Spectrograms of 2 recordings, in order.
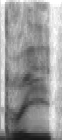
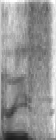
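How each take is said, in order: First: The word is said with a French pronunciation. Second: The word is said with a Spanish pronunciation. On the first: "It's pronounced Gris in French" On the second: "it's pronounced Greece in uh, Spanish"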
